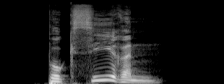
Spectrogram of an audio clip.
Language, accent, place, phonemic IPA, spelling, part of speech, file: German, Germany, Berlin, /buˈksiːrən/, bugsieren, verb, De-bugsieren.ogg
- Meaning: 1. to tow a ship 2. to put something in a place; to move something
